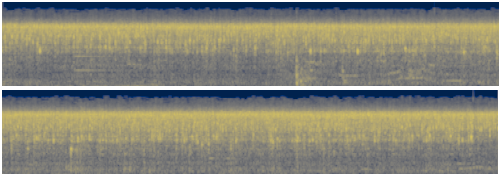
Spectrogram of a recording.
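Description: Battered mussel fritters frying in hot oil in a wok: a steady sizzle. A single light knock about three seconds in.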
